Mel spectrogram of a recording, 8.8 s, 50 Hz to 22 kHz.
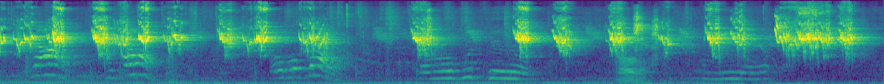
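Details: Budgerigar singing recorded 22 May 2023: a chattering run of scratchy high chirps mixed with lower whistled, wavering notes and a few nasal harmonic calls.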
